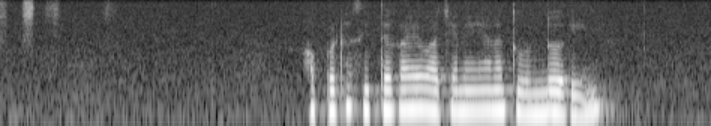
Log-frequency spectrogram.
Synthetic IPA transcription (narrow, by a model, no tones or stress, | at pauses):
apəʈəsit̪ːəkajəʋat͡ʃənejanət̪und̪oɾin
